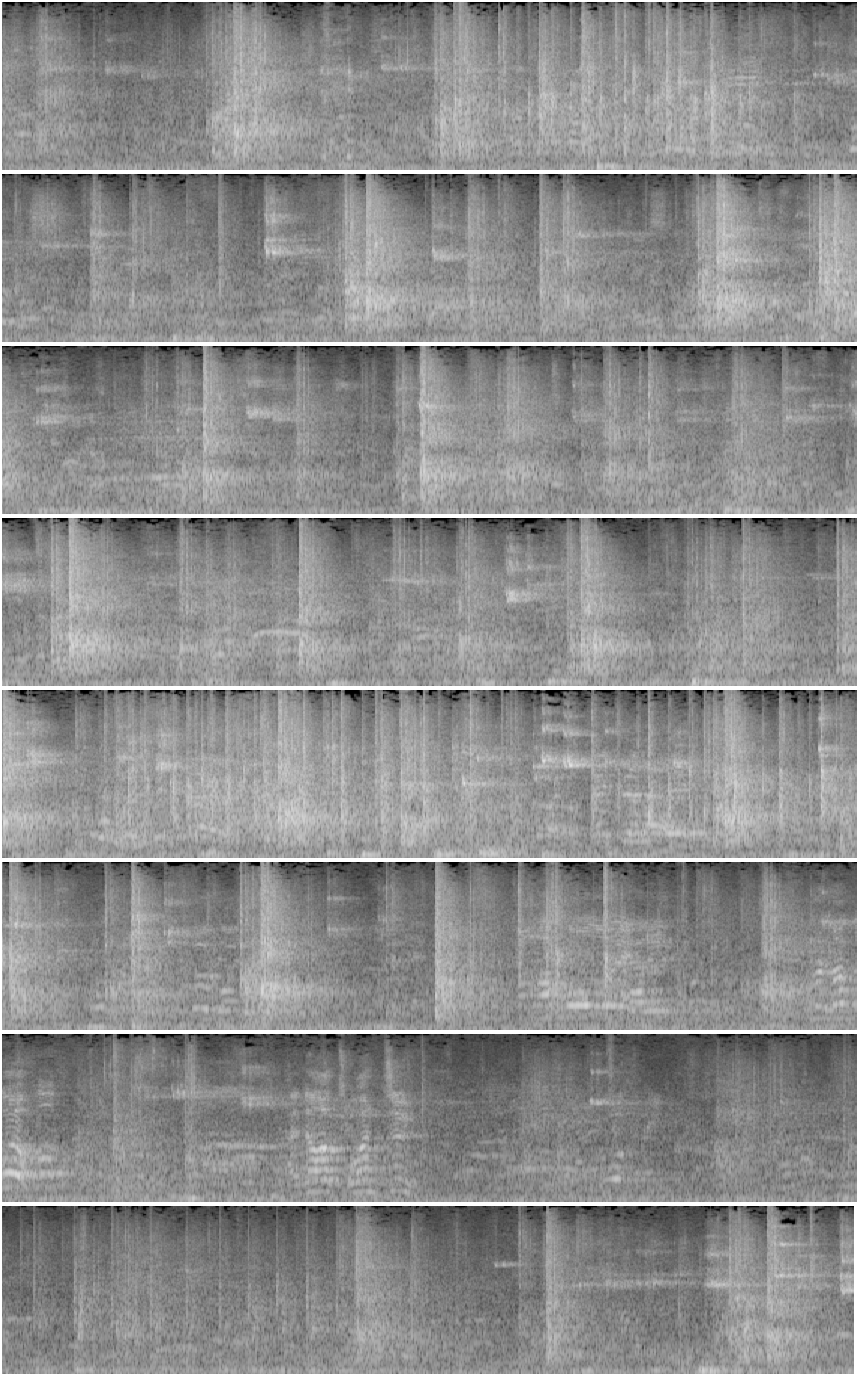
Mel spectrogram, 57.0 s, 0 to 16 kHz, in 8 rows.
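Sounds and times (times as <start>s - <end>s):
squash ball hits: 1.6s - 2.6s, 3.3s - 6.4s, 7.2s - 14.8s, 15.4s - 42.8s, 48.7s - 56.9s.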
